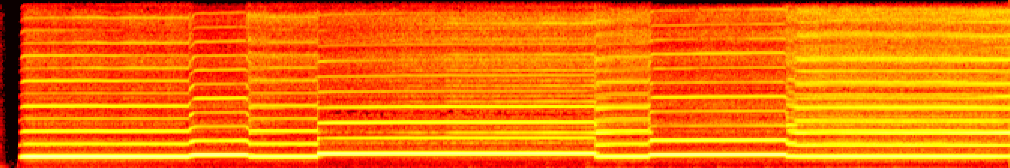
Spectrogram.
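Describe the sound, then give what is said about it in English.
A recorder played in imitation of bagpipes: loud, steady, reedy notes held without a break, stepping between a few pitches in a droning, piping line, with no voices. “That's me imitating the bagpipes.”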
